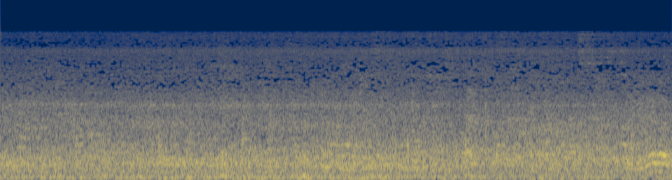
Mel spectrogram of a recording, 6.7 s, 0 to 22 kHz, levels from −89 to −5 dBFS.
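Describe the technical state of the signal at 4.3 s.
At 4.3 s you're hearing heavy damage that runs through the whole clip, most likely Vorbis compression. Nothing survives above about 10.6 kHz, and the treble left underneath is quantised into grainy hiss, roughening tones and smearing attacks, which fits a bitrate of roughly 30 kbps.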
